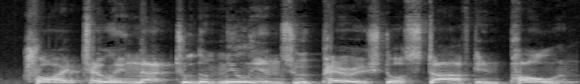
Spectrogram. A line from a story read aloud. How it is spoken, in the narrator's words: snapped the professor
